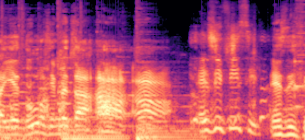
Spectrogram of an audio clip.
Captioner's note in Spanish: Gruñidos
